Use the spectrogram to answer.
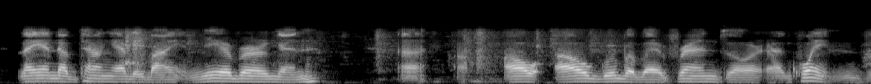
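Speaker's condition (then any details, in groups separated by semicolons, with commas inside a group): Cerebral palsy; attending therapy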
